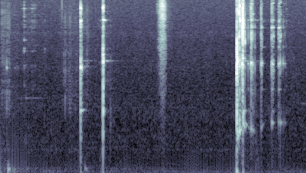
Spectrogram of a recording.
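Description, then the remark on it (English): Glass bottles of Pilsner Urquell beer clink and caps snap off in a few sharp pops, with a short airy hiss and a final cluster of rattling clicks; nobody speaks. “All right, let's pop these bad boys open.”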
